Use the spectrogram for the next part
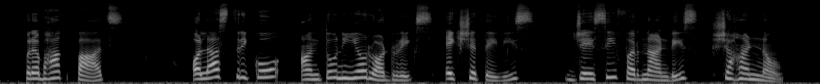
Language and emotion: Marathi, neutral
